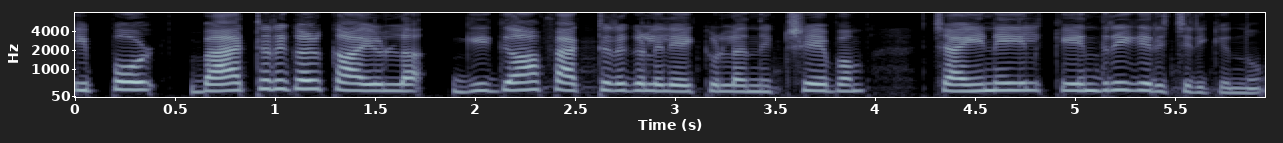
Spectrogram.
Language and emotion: Malayalam, neutral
